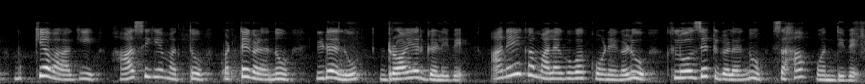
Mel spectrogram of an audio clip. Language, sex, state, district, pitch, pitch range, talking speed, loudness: Kannada, female, Karnataka, Shimoga, 260 Hz, 235-310 Hz, 95 wpm, -17 LUFS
